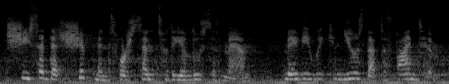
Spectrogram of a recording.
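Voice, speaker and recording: A woman's voice: a little high, moderate pace, roomy sound, background noise, lightly acted. A woman playing an observant, concerned squadmate with an attentive, questioning manner in dramatic game dialogue. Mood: thoughtful. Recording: game music behind the voice.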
